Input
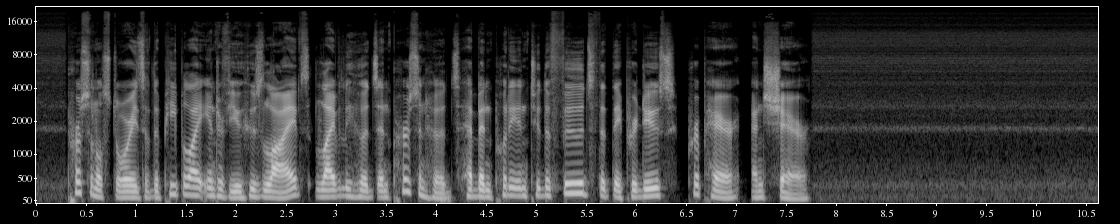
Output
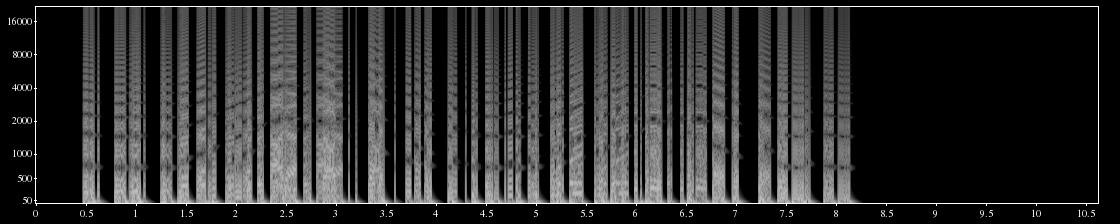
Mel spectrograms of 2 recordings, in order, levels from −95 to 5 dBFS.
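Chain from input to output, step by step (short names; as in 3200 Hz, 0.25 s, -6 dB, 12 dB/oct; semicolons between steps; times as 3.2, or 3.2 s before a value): local time reversal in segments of 0.13 s; HPF 320 Hz 6 dB/oct; resonant high shelf 2300 Hz -11 dB, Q 3; in parallel at -3 dB: compressor 4:1, threshold -33 dBFS, peak gain reduction 18 dB; on the sum: bit-crush 8-bit; low-pass sweep 960 Hz -> 2300 Hz, 5.23–6.46; Schmitt trigger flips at -17 dBFS; decimation with a swept rate 41×, swing 100% 0.29 Hz; on a send: echo 0.46 s -5 dB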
